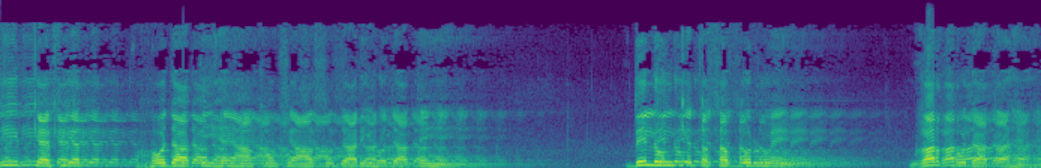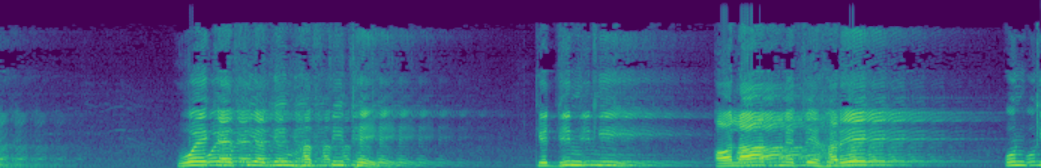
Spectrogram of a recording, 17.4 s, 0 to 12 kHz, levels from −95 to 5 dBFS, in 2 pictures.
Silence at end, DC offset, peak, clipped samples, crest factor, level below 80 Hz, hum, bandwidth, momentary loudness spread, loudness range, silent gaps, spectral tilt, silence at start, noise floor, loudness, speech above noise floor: 0 s; under 0.1%; 0 dBFS; under 0.1%; 16 dB; -62 dBFS; none; 12 kHz; 18 LU; 5 LU; none; -4.5 dB/octave; 0 s; -51 dBFS; -15 LUFS; 36 dB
